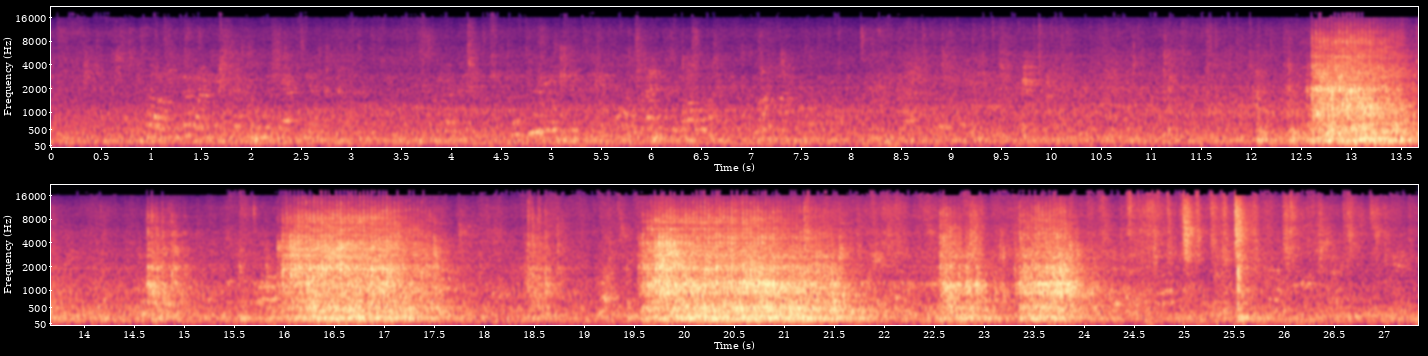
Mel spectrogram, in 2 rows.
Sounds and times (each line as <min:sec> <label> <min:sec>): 0:00.4 Construction Work 0:27.3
